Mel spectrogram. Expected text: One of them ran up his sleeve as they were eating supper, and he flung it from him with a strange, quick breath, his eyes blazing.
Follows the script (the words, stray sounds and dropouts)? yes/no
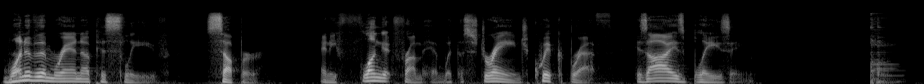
no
